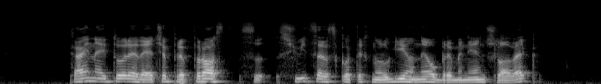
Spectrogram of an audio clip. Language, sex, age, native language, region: Slovenian, male, 50-59, Slovenian, Central Slovenia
